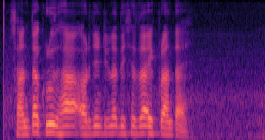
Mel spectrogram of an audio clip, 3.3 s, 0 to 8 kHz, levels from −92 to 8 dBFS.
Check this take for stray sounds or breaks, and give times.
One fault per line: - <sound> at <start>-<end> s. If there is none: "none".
none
